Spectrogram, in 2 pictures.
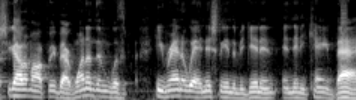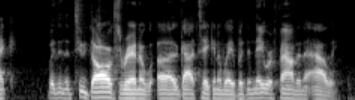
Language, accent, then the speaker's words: English; Chicago, Illinois, United States; I'm from Chicago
